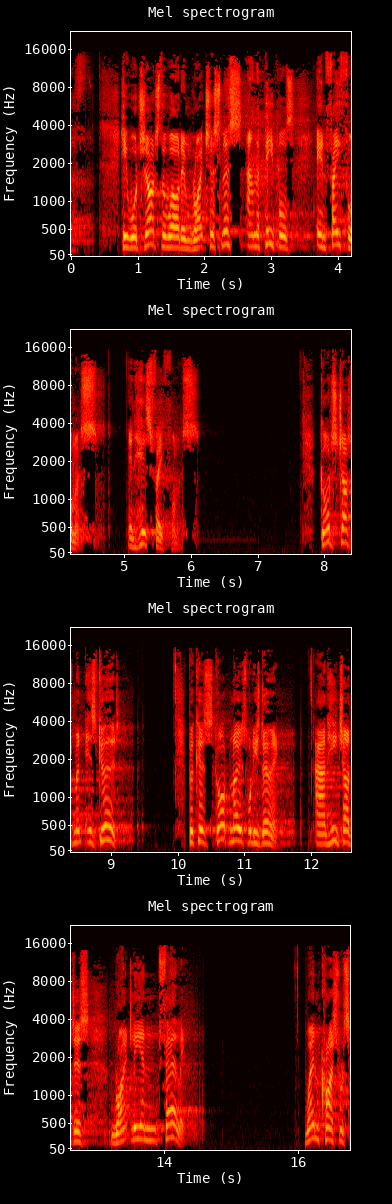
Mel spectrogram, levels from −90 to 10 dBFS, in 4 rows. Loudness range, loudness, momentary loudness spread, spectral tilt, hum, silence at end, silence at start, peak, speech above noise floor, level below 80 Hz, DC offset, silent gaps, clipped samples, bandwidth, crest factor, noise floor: 7 LU; -28 LUFS; 13 LU; -1.5 dB/octave; none; 0 s; 0 s; -8 dBFS; 46 dB; -76 dBFS; under 0.1%; none; under 0.1%; 15.5 kHz; 22 dB; -74 dBFS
